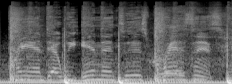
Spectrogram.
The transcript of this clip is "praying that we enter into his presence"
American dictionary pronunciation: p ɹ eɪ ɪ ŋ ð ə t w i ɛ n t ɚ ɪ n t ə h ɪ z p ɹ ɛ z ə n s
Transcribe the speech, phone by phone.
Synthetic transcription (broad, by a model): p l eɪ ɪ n ð ə t w i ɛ n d ɪ n t ə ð ɪ s p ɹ ɛ z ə n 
